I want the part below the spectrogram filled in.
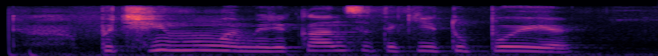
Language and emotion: Russian, angry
